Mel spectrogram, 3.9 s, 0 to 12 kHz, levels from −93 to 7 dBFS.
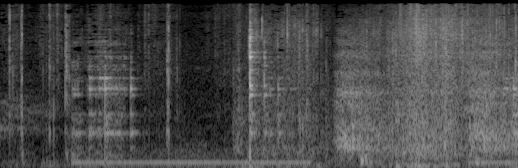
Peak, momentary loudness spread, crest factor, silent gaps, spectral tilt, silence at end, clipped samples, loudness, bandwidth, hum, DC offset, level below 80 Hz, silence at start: -4 dBFS; 17 LU; 30 dB; none; -1 dB/octave; 0 s; under 0.1%; -31 LUFS; 11.5 kHz; none; under 0.1%; -54 dBFS; 0 s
